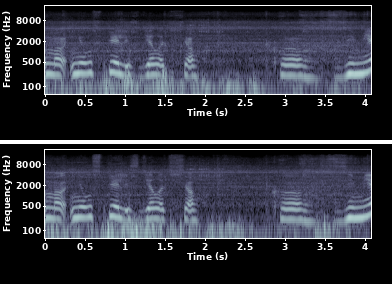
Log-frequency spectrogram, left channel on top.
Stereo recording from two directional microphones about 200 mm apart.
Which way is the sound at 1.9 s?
Centre (ahead or behind).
